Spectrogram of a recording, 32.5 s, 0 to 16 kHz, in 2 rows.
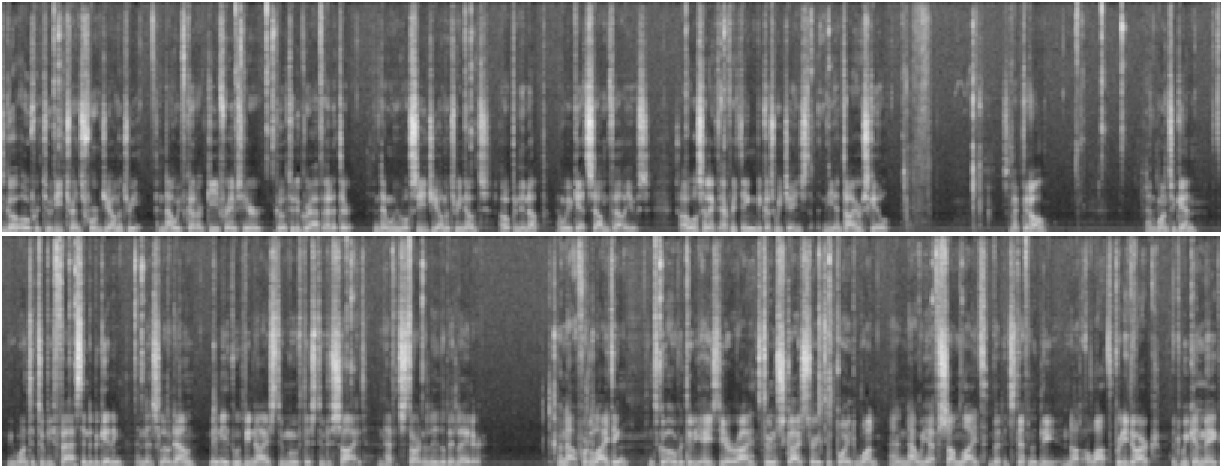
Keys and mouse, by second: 0.7 click, 3.8 click, 6.2 click, 9.3 click, 10.8 click, 12.1 a, 13.0 KP_Decimal, 14.7-15.1 drag, 15.5 g, 17.5 g, 18.1 click, 18.2 g, 18.6 shift+space, 19.4 g, 21.1 g, 22.2 shift+space, 23.6 n, 24.1 n, 26.3 click, 27.7 middle click, 28.6 shift+click, 29.0 click, 29.6 middle click, 31.8 KP_0.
